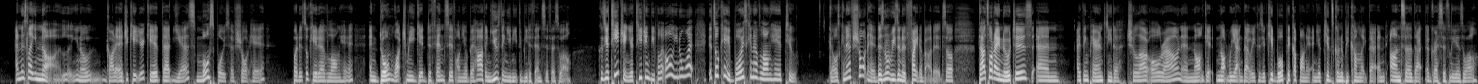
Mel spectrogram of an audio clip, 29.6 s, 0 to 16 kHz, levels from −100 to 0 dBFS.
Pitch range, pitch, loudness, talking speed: 160-215 Hz, 175 Hz, -27 LUFS, 245 wpm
